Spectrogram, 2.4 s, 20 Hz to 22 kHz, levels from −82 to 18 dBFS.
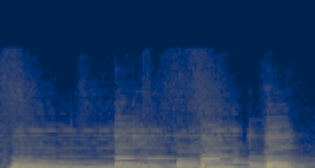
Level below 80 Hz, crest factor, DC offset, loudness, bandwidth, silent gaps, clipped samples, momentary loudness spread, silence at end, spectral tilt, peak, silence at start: -58 dBFS; 16 dB; under 0.1%; -26 LUFS; 13.5 kHz; none; under 0.1%; 5 LU; 0 s; -7 dB/octave; -10 dBFS; 0 s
